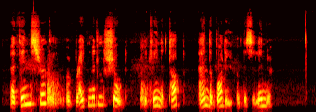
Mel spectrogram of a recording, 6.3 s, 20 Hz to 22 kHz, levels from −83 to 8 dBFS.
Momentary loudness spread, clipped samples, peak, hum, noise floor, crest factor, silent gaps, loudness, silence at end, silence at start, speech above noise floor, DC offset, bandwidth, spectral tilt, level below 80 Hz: 15 LU; under 0.1%; 0 dBFS; none; -64 dBFS; 16 dB; none; -15 LUFS; 0.95 s; 0.2 s; 49 dB; under 0.1%; 12.5 kHz; -0.5 dB/octave; -66 dBFS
